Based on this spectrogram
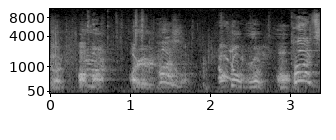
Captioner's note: Qahhar grunting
